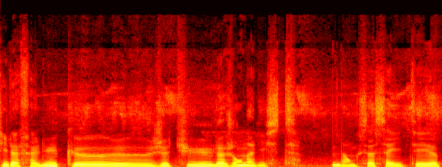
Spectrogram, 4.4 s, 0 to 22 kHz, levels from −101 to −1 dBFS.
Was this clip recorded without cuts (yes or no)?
yes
